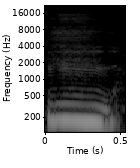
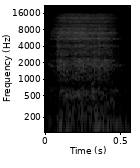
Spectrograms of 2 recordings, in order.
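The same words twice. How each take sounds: First: The sound is buzzed with the voice vibrating. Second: The sound is hissed with no voice buzz. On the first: "the voiced is th" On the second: "the unvoiced sound is th"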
